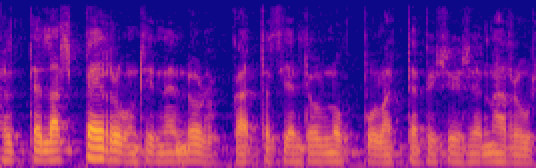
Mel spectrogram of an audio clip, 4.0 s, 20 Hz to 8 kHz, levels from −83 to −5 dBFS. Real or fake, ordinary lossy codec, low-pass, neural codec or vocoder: fake; MP3, 64 kbps; 7.2 kHz; codec, 16 kHz, 8 kbps, FreqCodec, larger model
